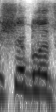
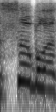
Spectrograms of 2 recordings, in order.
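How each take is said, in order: First: The word begins with an sh sound. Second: The word begins with a plain s sound. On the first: Our own group says it this way. "we say Shibboleth, which is the correct way" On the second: The other group says it this way. "they say Sibboleth"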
